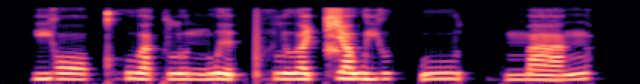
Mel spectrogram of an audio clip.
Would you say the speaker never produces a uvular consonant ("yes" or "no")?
yes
